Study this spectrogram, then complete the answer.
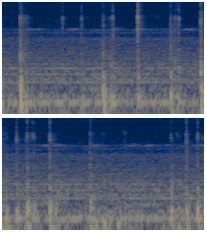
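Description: Java code is typed on a computer keyboard, a close, uneven run of crisp key clicks with short pauses between bursts.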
